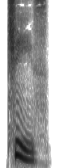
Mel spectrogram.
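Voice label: "cheese", American English, female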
